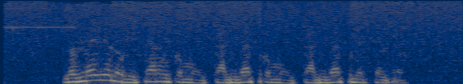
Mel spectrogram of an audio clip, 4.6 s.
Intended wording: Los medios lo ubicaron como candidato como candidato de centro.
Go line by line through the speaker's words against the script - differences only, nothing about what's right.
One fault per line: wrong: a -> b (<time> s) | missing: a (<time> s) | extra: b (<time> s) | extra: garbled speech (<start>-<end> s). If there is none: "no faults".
no faults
